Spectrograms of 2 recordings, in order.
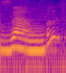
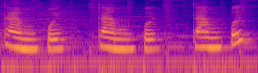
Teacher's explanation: Отже, у позиції перед БП ми з вами маємо звук М.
